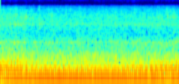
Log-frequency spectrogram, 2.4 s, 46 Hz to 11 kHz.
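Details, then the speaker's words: Turbo Nissan 240SX with shop-vac hose intake and vacuum-hose fix: steady even low rumble, no stumble or dropouts, no longer constantly dying; exhaust vibrates at blow-off RPM; running well. "But you can definitely tell it's way better than last time, and it's not constantly dying. So I'm gonna call this a huge success."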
